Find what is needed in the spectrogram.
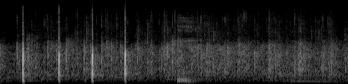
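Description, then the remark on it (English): An audience claps: four sharp, evenly spaced claps ring out first, then a steady wash of applause from many hands carries on at a moderate level. “That's a clap why we believe.”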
